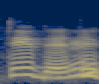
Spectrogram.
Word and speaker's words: didn't: she she didn't work the T at the end she didn't didn't work one more time yesterday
